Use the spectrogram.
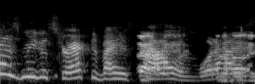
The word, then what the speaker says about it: Kung Pao: I don't see Kung Pao anywhere. Just And don't entice him. And that's spelled PAO. Okay, just for future reference. Okay. It's PA. It's not pow.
